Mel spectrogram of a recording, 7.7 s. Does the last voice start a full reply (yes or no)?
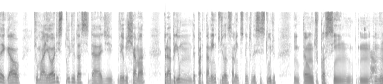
no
